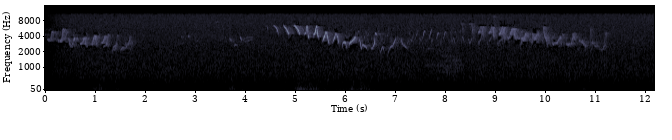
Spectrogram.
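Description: A songbird singing three quick phrases, each a rapid run of high notes trailing downward in pitch, over faint street ambience.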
